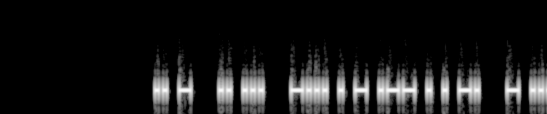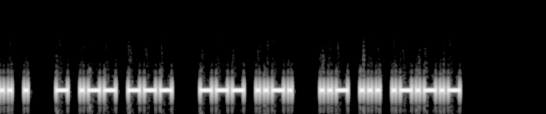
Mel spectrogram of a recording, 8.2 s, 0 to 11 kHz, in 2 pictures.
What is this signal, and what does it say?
Morse code, heard as a keyed tone, about 37 wpm, 700 Hz. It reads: IT IS BETWEEN THE TWO OF US.
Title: Sentences from Top 1000 Words - Review Part 1 - 40wpm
